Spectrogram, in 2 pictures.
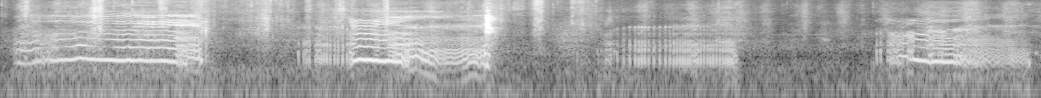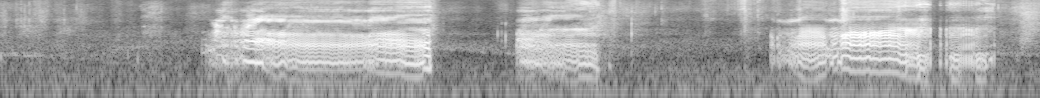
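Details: A pet female fox, just woken after sleeping all day and come to be scratched, 'creaks' and complains while stroked: bursts of high, squeaky, wavering whines with short pauses, a person speaking faintly.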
